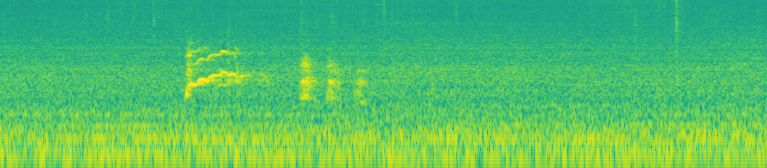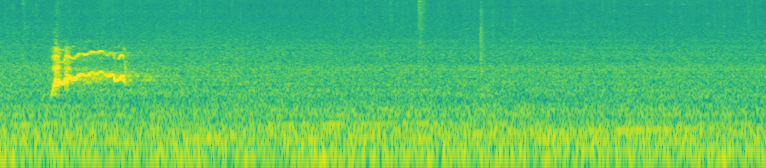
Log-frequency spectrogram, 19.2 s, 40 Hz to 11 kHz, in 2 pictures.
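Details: Coyote howling as a territorial warning after a dog barked near its territory, 12 February 2025: two separate calls, each a sharp rising yelp that bends into a brief wavering howl, spaced about eight seconds apart over a low constant rumble.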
